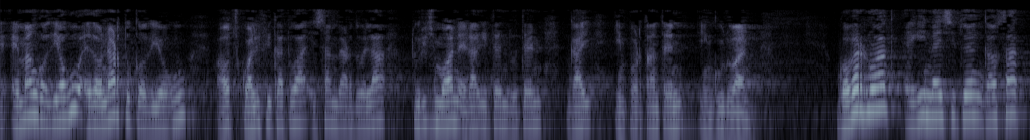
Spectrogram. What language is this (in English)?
Basque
